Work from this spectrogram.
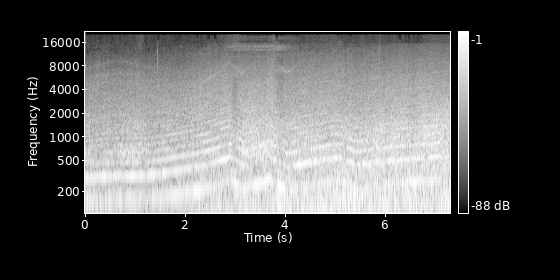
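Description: Turbocharged McLaren MP4/4 Formula One engine revving in Assetto Corsa at Spa, a buzzing note climbing steadily, dipping briefly around a gear change, then rising again, loud and close with no talk.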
